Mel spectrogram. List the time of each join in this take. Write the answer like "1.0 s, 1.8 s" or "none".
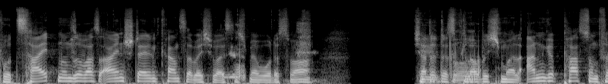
none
